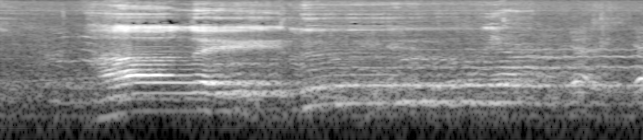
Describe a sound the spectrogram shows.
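A woman sings loudly and with feeling.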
